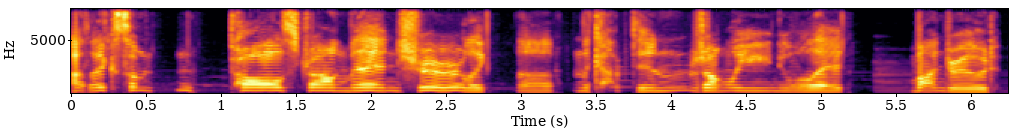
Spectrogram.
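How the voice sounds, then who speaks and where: A young woman streamer with a high, light voice chats casually with viewers during a live stream, her delivery flat. She rambles and hesitates, filling gaps with ums and uhs and restarting sentences, while faint music plays behind her.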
